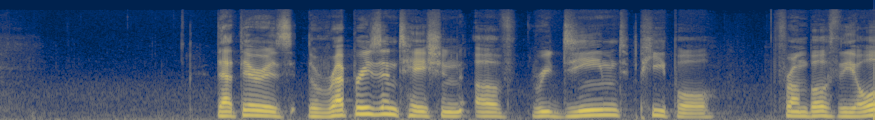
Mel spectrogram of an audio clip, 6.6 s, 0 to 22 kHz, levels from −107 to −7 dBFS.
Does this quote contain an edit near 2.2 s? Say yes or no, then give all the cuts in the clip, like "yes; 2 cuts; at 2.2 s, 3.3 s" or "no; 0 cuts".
yes; 1 cut; at 2.2 s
